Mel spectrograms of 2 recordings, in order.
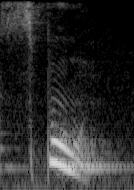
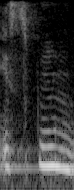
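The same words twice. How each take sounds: First: The word begins directly with an 's' sound. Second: The word begins with an extra vowel sound. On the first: The speaker calls it right. "ई हटाना है हमको and we have to speak here स्पून" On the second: The speaker calls it wrong. "स्पून को स्पून बोलते हैं"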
